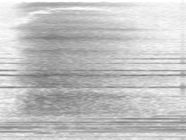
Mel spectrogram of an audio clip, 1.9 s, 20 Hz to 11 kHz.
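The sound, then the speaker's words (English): Slow, soft breath during a guided breathing exercise, a gentle airy rush that swells and then eases into a long, quiet, even flow, with no voice over it. “We'll do this 2 more times. Inhale and exhale.”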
